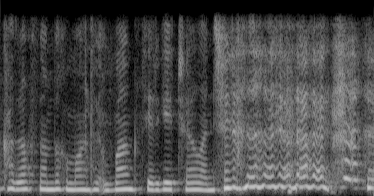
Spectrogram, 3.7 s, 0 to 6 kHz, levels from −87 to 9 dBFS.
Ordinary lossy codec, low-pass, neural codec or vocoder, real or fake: none; 5.4 kHz; codec, 16 kHz, 2 kbps, X-Codec, WavLM features, trained on Multilingual LibriSpeech; fake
